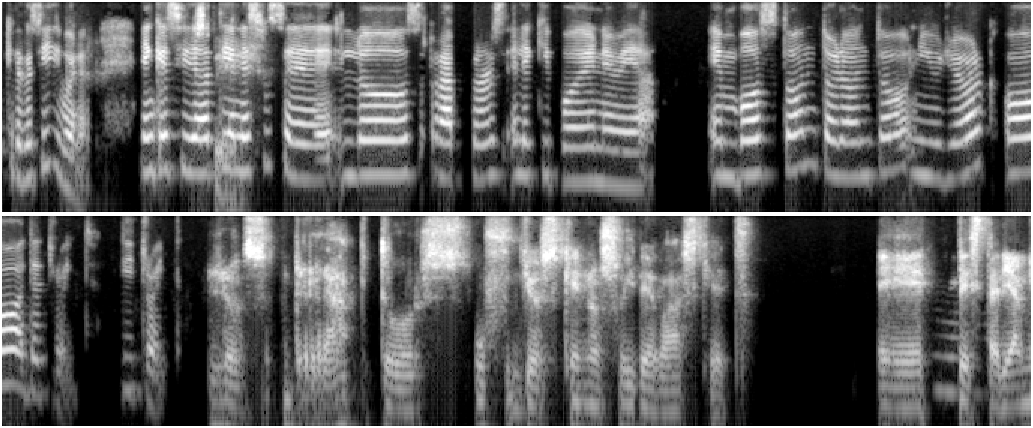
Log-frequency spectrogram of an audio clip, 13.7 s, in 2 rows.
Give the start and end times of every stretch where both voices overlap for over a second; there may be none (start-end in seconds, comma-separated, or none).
none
